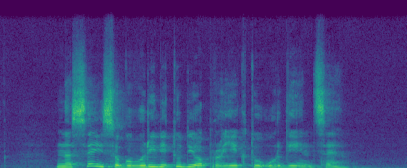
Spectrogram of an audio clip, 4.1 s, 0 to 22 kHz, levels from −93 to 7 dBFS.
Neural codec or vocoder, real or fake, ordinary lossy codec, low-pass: vocoder, 44.1 kHz, 128 mel bands, Pupu-Vocoder; fake; none; 19.8 kHz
